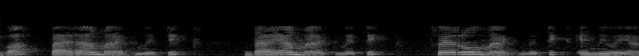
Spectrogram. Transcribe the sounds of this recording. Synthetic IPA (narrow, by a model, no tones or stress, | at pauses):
ʋapɐɾaːmaːɡneʈik | ɖ̪ɐjamaːɡneʈik | feɾoːmaːɡneʈikenːiʋejaː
